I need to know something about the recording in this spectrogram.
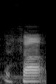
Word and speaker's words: ث: We pronounce it thaa like think or thing. This thing is mine. Thaa. Not ta, but tha, right?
